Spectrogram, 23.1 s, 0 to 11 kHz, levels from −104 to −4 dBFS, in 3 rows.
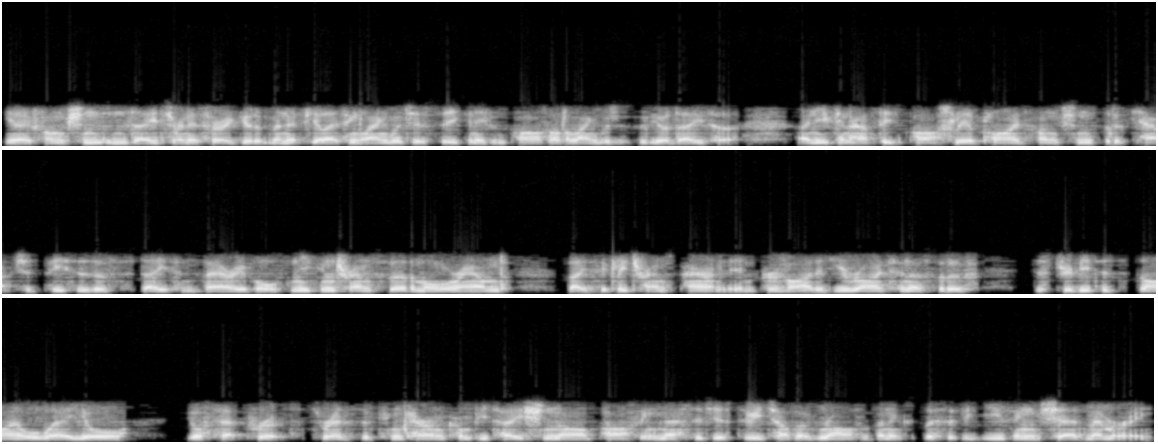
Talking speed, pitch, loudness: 200 wpm, 115 Hz, -13 LUFS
